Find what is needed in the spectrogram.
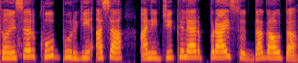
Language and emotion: Goan Konkani, neutral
